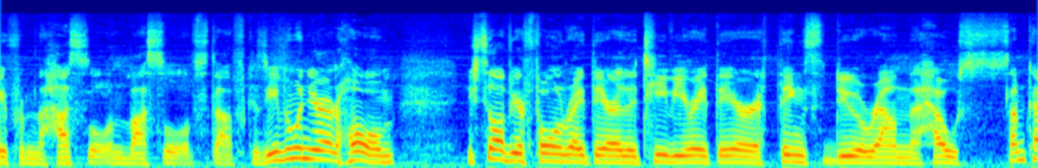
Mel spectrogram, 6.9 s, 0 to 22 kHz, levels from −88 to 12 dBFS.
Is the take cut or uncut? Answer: uncut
